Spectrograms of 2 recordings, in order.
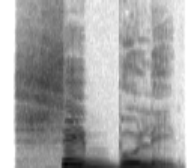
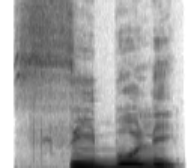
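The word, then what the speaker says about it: shibboleth: Et au verset 6, pour identifier les effephraémites, les Galadites demandent de prononcer le mot chibolé, hein.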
